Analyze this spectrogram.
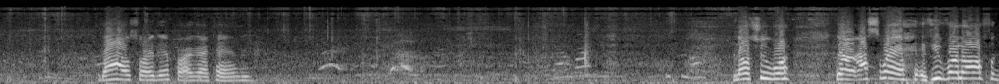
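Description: A young child shouts loudly nearby.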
